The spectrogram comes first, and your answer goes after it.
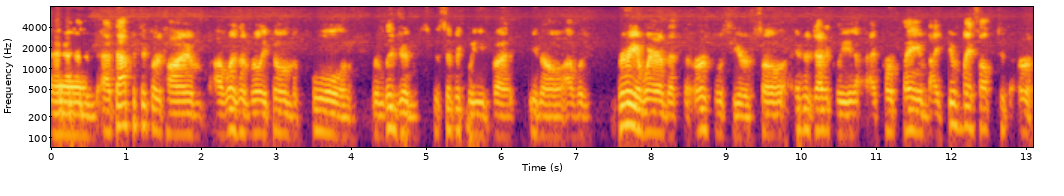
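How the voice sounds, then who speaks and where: A man's normal speaking voice at medium pitch, moderate in pace, with fairly even intonation. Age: 50s. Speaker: community participant sharing personal story. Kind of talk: personal testimony.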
